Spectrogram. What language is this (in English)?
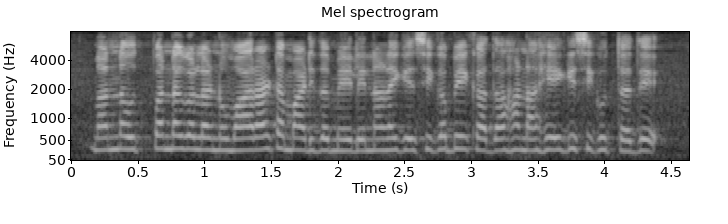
Kannada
